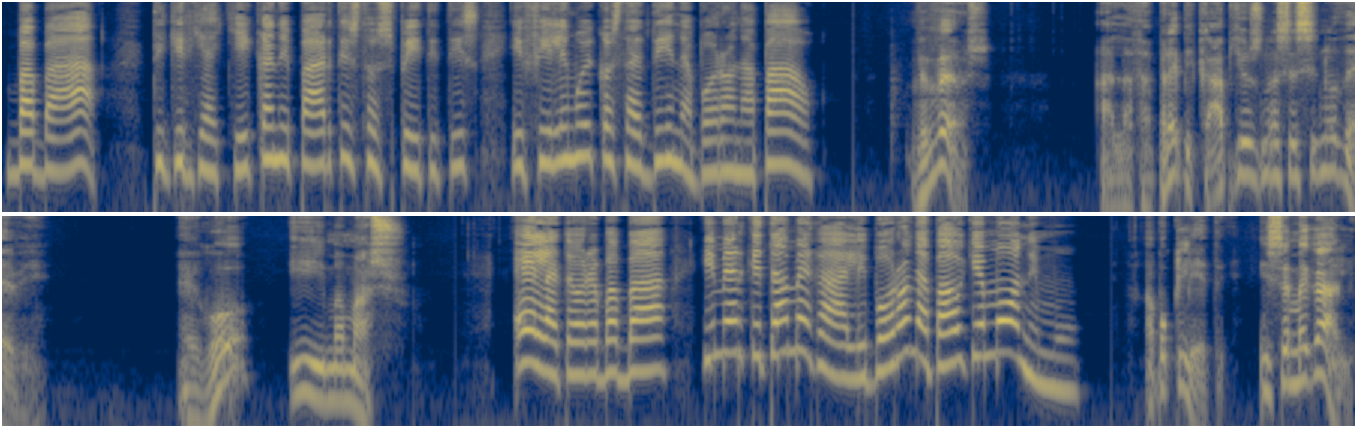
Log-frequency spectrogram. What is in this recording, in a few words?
dialog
